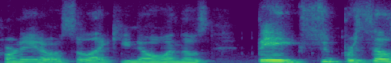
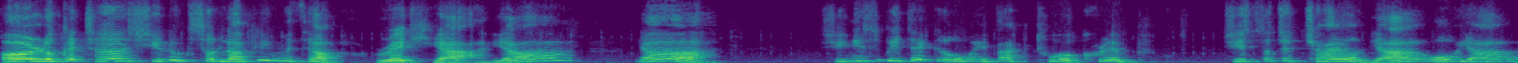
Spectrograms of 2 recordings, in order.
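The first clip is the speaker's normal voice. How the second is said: put-on German accent, pitched up, held throughout; 8 semitones higher than usual. Speaking to a viewer in a put-on German accent. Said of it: "speak to you in a German accent".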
